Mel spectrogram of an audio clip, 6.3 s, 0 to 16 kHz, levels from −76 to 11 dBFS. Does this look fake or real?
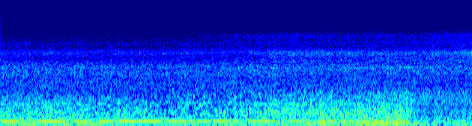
real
